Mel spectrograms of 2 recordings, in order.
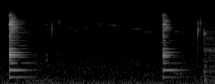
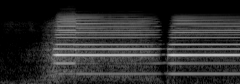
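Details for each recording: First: Treble reed from a 70-year-old Hohner Verdi 1 accordion being restored, plucked after ultrasonic cleaning. Two sharp pings ring with clear pure overtones and a clean decay, showing a clean, freely vibrating reed. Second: 70-year-old Hohner Verdi 1 accordion being assessed before restoration, tuning checked: one reed side at A440, the other tremolo-tuned higher. Bursts of bright reedy notes about a second each, paired reeds slightly apart in pitch; some reeds are out of tune.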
